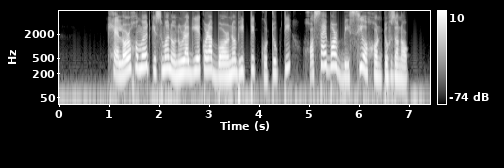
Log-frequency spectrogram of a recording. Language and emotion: Assamese, disgusted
